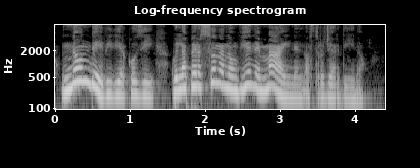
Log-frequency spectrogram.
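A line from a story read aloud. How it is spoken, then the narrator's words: Exclaiming. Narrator (Italian): esclamò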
